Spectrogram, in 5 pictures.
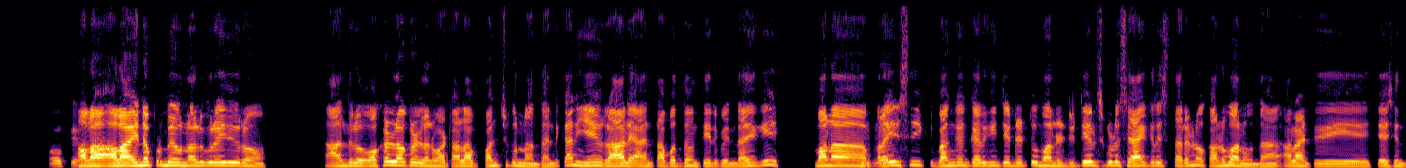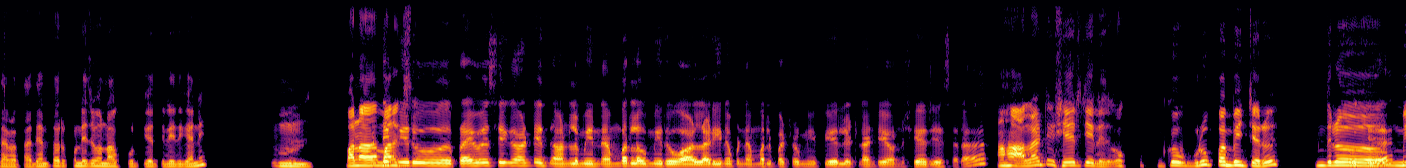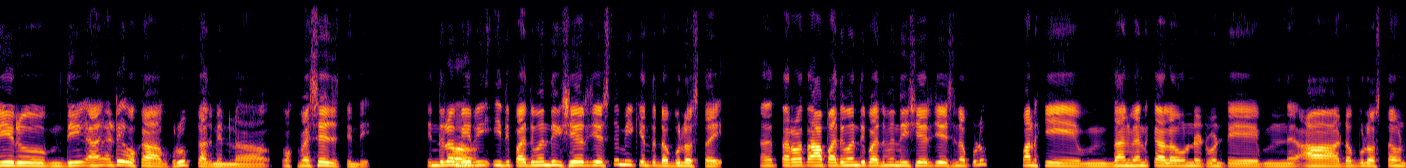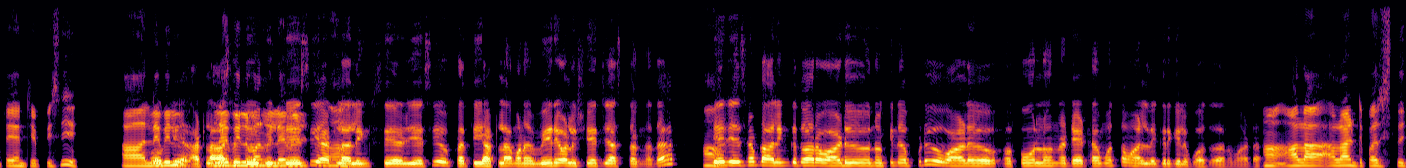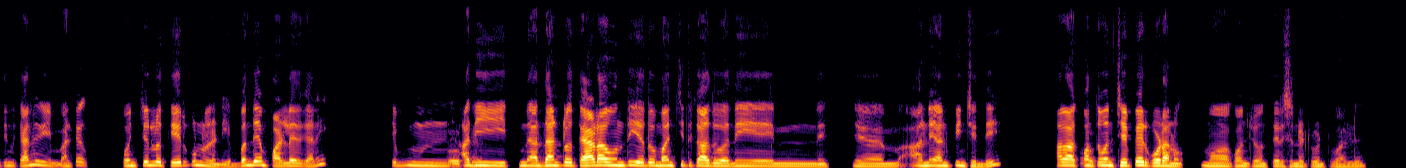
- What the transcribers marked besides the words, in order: other background noise; in English: "ప్రైవసీకి"; in English: "డీటెయిల్స్"; in English: "ప్రైవసీగా"; in English: "షేర్"; in English: "షేర్"; in English: "గ్రూప్"; in English: "గ్రూప్"; in English: "మెసేజ్"; in English: "షేర్"; in English: "షేర్"; in English: "లెవెల్, లెవెల్ వన్ లెవెల్ టూ"; in English: "లింక్ షేర్"; in English: "షేర్"; in English: "షేర్"; in English: "డేటా"
- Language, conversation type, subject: Telugu, podcast, సామాజిక మాధ్యమాల్లో మీ పనిని సమర్థంగా ఎలా ప్రదర్శించాలి?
